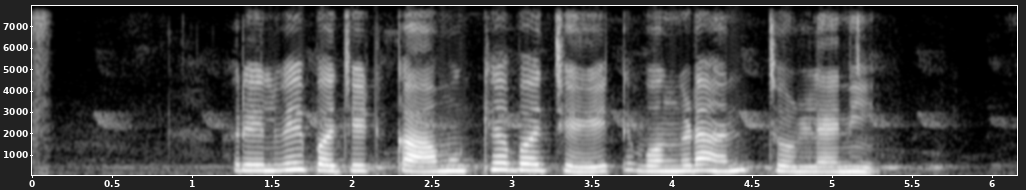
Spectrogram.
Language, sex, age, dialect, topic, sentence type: Marathi, female, 18-24, Southern Konkan, banking, statement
